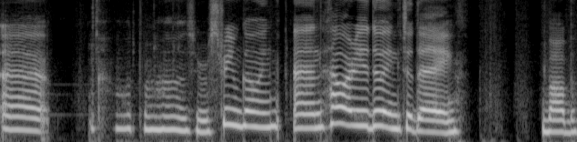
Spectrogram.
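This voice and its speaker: A woman with a Polish accent speaks at a very slow pace in a high voice, leaving long, frequent pauses. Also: ordinary pitch variation. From Poland. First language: not English. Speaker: video game streamer. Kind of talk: live gameplay stream chat. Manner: casual, chatty.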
